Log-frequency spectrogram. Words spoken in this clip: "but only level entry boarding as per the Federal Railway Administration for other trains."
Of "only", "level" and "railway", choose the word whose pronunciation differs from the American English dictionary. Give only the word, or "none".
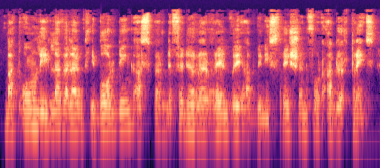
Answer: none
